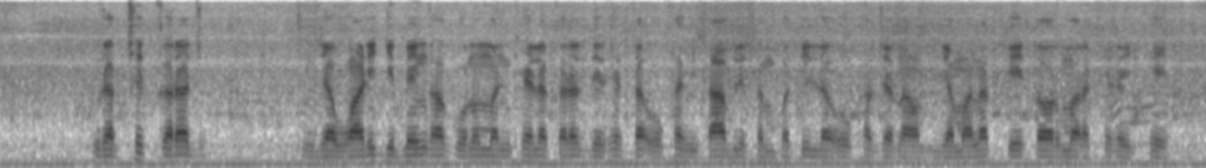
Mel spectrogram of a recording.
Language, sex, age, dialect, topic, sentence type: Chhattisgarhi, male, 25-30, Western/Budati/Khatahi, banking, statement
